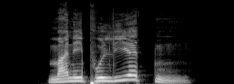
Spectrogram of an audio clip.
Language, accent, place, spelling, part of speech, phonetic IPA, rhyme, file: German, Germany, Berlin, manipulierten, verb / adjective, [manipuˈliːɐ̯tn̩], -iːɐ̯tn̩, De-manipulierten.ogg
- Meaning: inflection of manipulieren: 1. first/third-person plural preterite 2. first/third-person plural subjunctive II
